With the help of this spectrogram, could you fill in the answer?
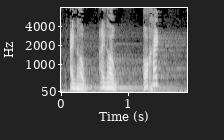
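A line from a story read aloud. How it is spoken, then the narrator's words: Calling out. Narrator (Vietnamese): Bằng la lên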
